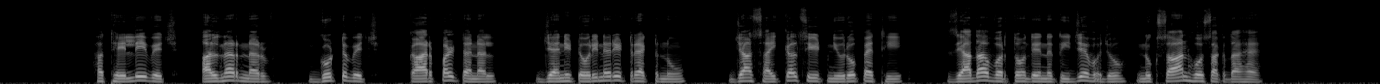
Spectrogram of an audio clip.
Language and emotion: Punjabi, neutral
